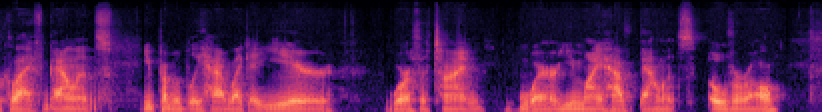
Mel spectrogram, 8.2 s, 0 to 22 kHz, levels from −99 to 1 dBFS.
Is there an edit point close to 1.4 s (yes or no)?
yes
